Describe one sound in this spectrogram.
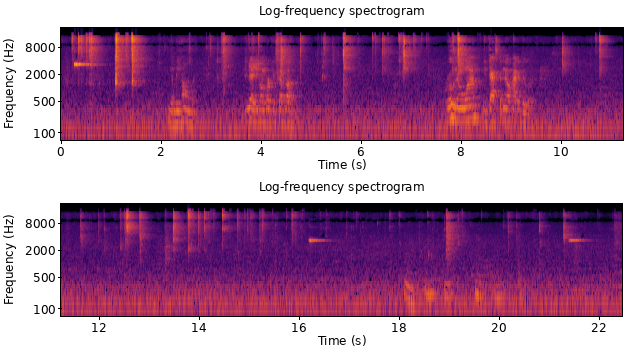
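Crab shells crack and snap in hands.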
